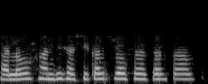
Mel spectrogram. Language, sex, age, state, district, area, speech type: Punjabi, female, 18-30, Punjab, Shaheed Bhagat Singh Nagar, urban, conversation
